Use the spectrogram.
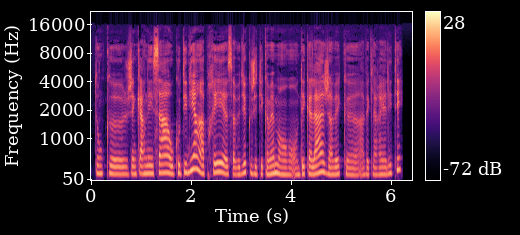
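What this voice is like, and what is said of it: German accent in French. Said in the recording (French): “Vous l'aurez peut-être deviné à son accent, elle est d'origine allemande.”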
